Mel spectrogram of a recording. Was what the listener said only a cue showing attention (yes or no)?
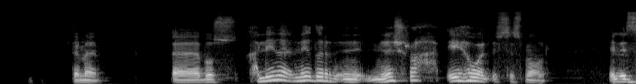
yes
